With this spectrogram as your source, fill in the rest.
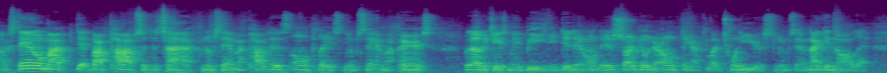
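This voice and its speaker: A young man in his twenties, a streamer, telling a story in a casual, animated way, swearing freely, his voice jumping high when he gets worked up. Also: very fast, hardly any pauses, slight background noise. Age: 20s. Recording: roomy echo.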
